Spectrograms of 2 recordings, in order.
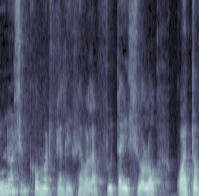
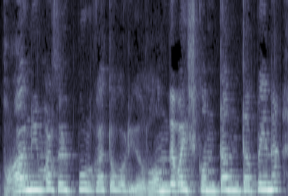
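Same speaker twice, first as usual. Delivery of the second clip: slow, higher ghostly chant; slightly disguised voice; 6 semitones higher, slower than usual. Retold or imitated. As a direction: pose as a wailing soul of purgatory. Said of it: "fingiendo un poco la voz".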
